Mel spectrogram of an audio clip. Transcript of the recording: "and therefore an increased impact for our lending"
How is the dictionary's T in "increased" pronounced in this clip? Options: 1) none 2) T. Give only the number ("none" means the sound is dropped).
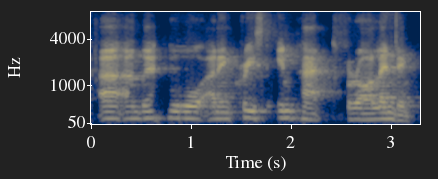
2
